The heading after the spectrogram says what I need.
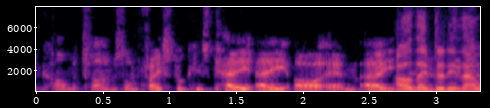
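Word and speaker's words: Caldmore: no no no Karma times on Facebook is k a r m a oh they've done it that way they oh yes because of the way it's mispronounced by people who don't know what cold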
